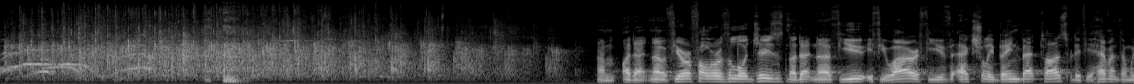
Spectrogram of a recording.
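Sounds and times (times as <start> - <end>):
audience clapping for newly baptized people: 0.0 - 5.9
speech: 6.1 - 11.3.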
